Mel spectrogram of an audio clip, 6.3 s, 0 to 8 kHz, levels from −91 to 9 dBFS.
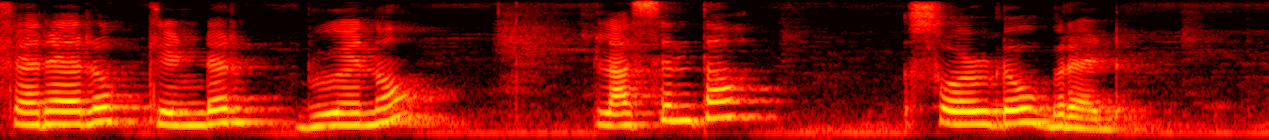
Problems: none marked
